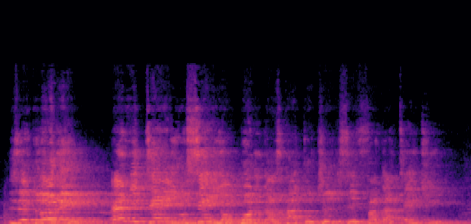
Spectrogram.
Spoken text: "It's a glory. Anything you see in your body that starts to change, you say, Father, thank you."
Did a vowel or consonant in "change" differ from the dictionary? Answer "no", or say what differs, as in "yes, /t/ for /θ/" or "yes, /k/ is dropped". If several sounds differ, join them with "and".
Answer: yes, /n/ is dropped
